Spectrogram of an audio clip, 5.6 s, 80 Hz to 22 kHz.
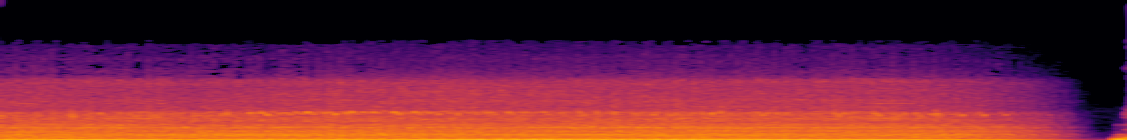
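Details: Detroit Diesel 4-71 two-stroke, first run after rebuild with injectors set and smoke gone: deep, steady idle beat, even and unbroken until shutdown; runs healthy.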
